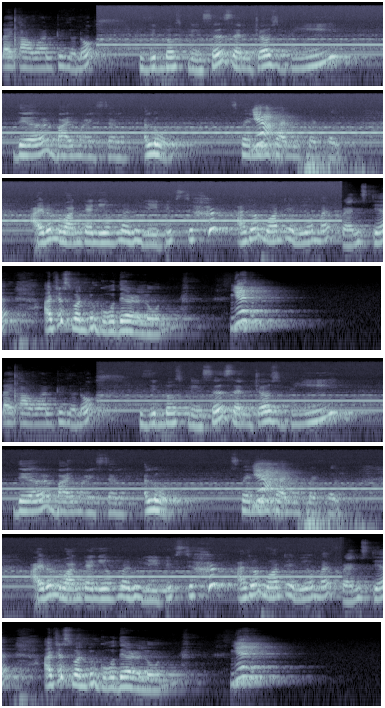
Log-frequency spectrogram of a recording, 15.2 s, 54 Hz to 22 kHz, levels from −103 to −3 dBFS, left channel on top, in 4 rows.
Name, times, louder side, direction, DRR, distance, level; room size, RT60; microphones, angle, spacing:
voice 1, 0.0-3.4 3.9-5.5 6.2-7.2 7.6-13.2, equal, 10° left, 7 dB, 2.2 m, -28 dB
sound 1, 0.9-11.0, left 4 dB, 50° left, 1.2 m, -34 dB
voice 2, 6.3-7.0 13.7-14.0, left 3 dB, 85° left, 6 dB, 5.7 m, -28 dB
24.0 x 16.0 x 8.2 m, 0.81 s
head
